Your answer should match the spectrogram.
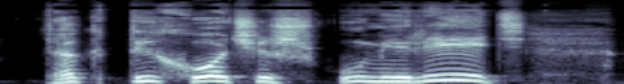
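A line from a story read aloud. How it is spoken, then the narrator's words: Desperate exclamation. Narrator (Russian): в отчаянии воскликнул Рультаби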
